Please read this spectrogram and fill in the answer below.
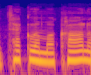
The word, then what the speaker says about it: Taklamakan: the most remote part was in Taklamakan. Am I pronouncing that correctly? – You're pronouncing it properly.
